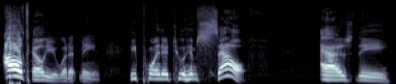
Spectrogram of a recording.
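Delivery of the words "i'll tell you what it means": emphatic, loud voice of authority; Jesus claiming authority. Retold or imitated. Jesus explains the text to the synagogue, loud and authoritative. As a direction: declare it firmly, hitting it hard. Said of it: "then he would say".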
